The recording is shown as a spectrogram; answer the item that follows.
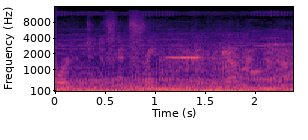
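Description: A man's spoken address, a sampled speech, over a low, steady droning music bed.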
